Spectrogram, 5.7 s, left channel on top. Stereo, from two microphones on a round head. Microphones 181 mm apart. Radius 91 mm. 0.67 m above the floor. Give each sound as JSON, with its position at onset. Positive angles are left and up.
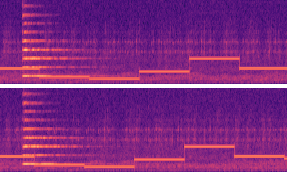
{"t": 0.4, "sound": "a violin", "side_deg": 55, "distance_m": 3.5}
